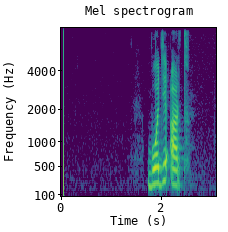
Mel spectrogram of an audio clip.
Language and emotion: Russian, positive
